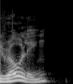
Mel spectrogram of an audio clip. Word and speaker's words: Rowling: Rowling ausspricht. Aha. Sagt man Rowling oder Rowling? Sie selbst sagt, es klingt wie Rowling.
